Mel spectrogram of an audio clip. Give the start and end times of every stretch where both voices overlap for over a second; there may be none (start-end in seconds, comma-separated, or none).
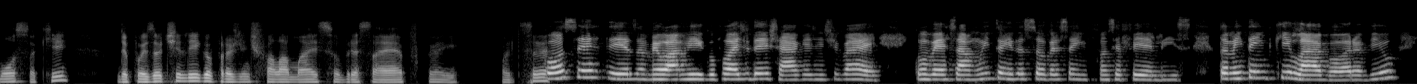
none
